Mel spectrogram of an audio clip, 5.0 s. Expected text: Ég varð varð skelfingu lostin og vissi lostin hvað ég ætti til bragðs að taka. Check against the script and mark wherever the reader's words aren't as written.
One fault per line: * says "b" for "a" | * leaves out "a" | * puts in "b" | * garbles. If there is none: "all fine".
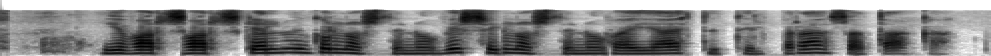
all fine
